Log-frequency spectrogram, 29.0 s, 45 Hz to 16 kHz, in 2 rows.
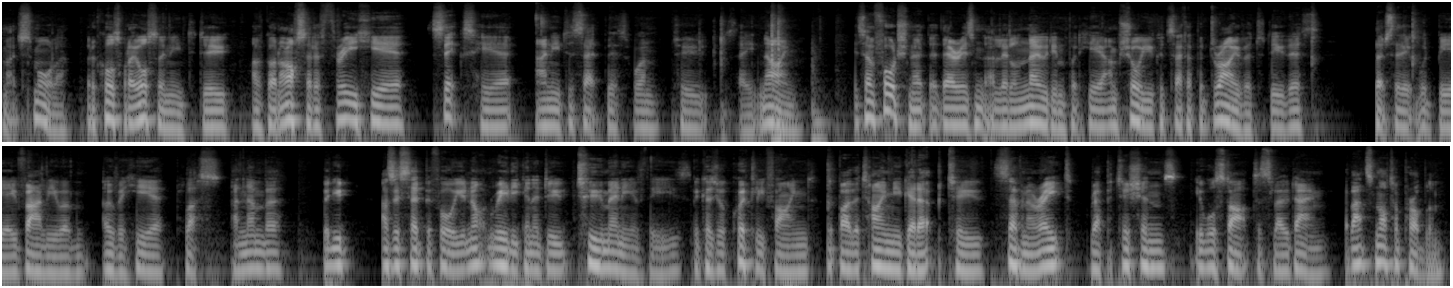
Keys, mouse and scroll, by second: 0.1-0.7 scroll down 1, 0.7 middle click, 1.3-2.1 scroll up 1, 5.3 click, 7.1 KP_9, 7.7 KP_Enter, 13.3 middle click, 14.0-14.3 scroll up 1, 14.3 middle click, 16.7-17.5 scroll down 1, 19.9-21.4 scroll down 1, 22.9 middle click.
